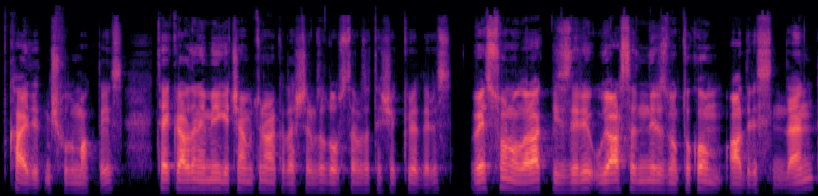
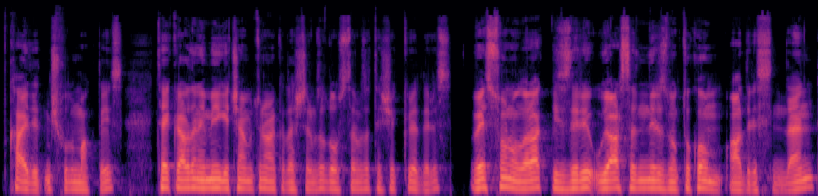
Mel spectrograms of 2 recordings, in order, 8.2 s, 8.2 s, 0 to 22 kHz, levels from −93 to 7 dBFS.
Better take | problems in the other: second | thin; very; fading below 550 Hz

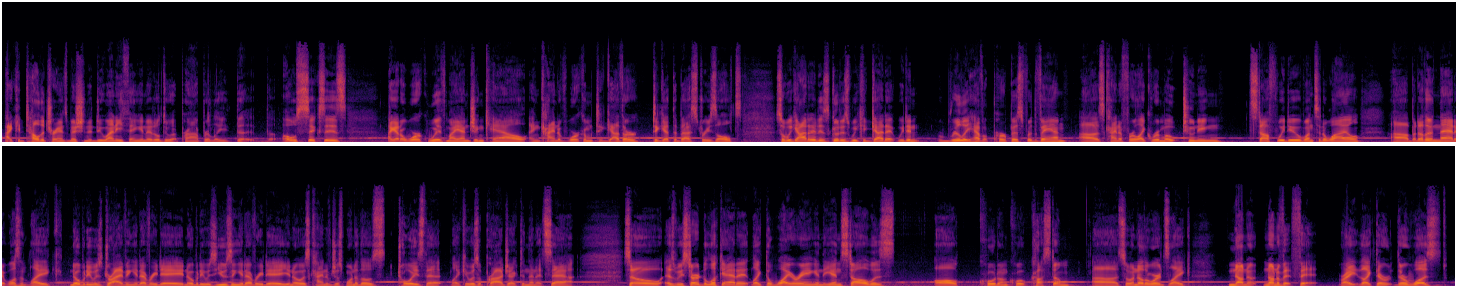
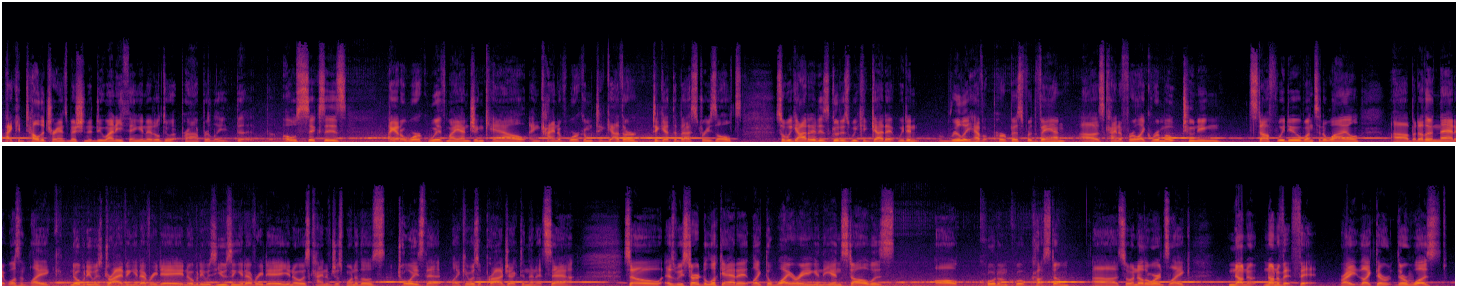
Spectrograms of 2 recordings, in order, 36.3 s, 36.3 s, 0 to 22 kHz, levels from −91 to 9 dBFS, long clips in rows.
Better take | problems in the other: first | wind noise on the microphone; heavy; 3 dB below the speech; occasional gusts in the first

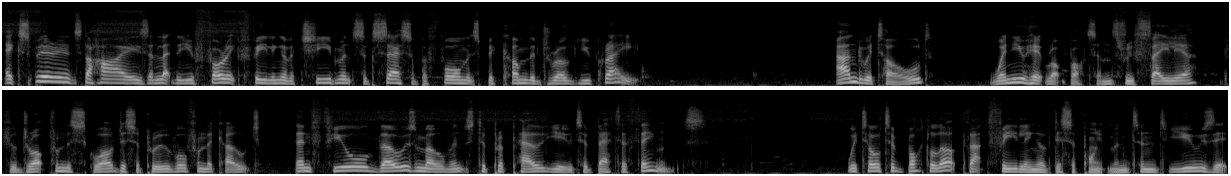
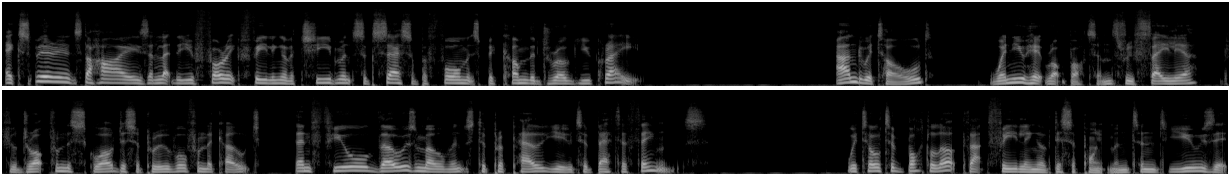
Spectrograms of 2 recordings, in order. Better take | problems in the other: second | hiss; faint; throughout; 25 dB below the speech

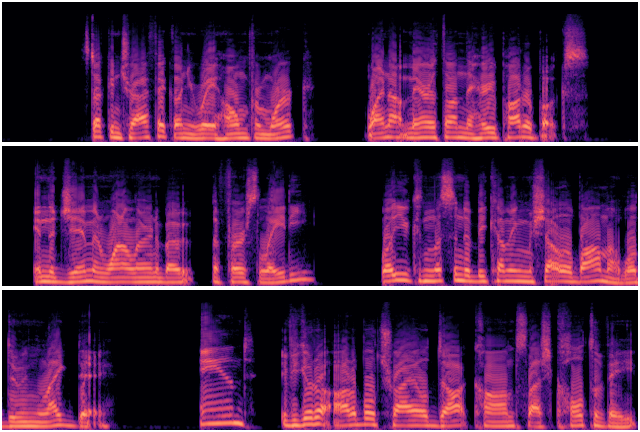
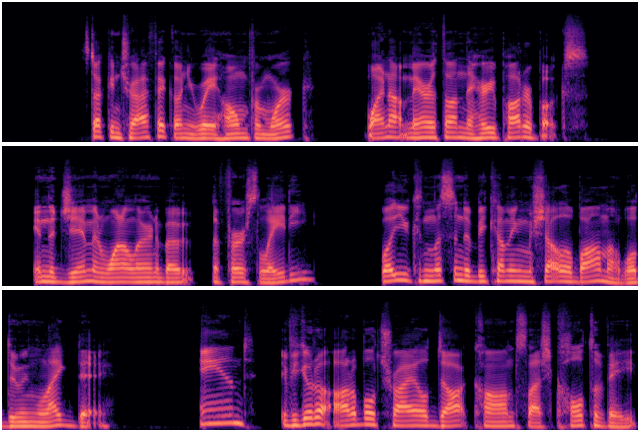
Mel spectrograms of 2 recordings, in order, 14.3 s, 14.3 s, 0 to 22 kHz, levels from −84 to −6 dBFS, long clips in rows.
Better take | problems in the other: second | distortion; slight; 10 dB below the speech

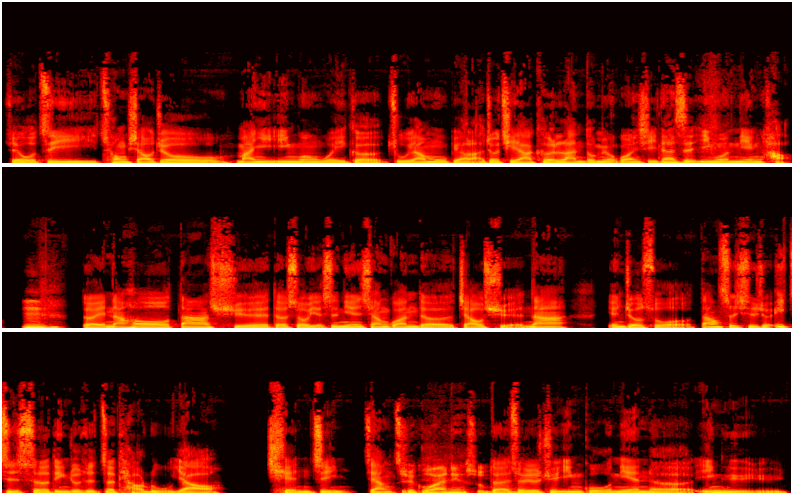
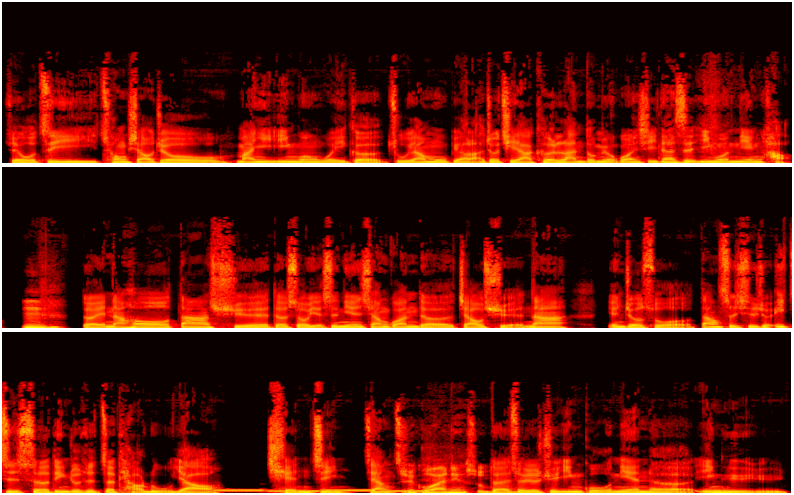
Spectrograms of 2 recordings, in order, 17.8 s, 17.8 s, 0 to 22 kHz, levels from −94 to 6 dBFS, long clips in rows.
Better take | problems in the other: first | siren; noticeable; from 13 to 15 s; peak 8 dB below the speech

